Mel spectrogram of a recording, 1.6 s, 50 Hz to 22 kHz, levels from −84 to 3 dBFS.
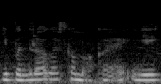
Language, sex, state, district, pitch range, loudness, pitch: Hindi, female, West Bengal, Jalpaiguri, 245-270 Hz, -31 LUFS, 255 Hz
